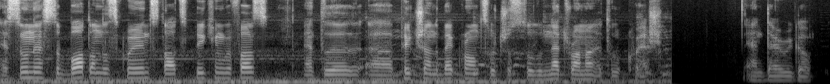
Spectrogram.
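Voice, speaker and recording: A non-native accent at a fairly quick pace. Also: man. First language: not English. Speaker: gamer. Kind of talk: tutorial. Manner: halting.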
